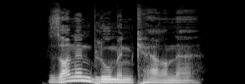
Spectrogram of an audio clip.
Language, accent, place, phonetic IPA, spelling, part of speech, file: German, Germany, Berlin, [ˈzɔnənbluːmənˌkɛʁnə], Sonnenblumenkerne, noun, De-Sonnenblumenkerne.ogg
- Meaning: nominative/accusative/genitive plural of Sonnenblumenkern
